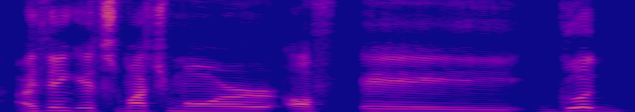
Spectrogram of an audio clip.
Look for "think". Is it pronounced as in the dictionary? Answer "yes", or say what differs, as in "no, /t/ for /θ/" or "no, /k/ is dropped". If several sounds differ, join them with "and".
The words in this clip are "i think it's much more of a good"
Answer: yes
